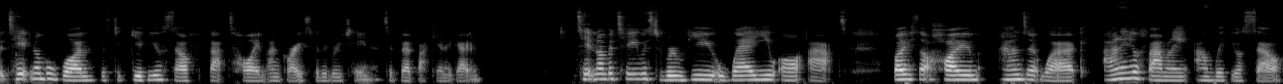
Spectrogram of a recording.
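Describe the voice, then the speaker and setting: A woman at medium pitch speaks with an English accent in a dry, close sound with no echo. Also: ordinary pitch variation, big swings in loudness. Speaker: podcast host and business coach for mothers. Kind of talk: Facebook live coaching talk. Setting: livestream. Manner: fast; animated.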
